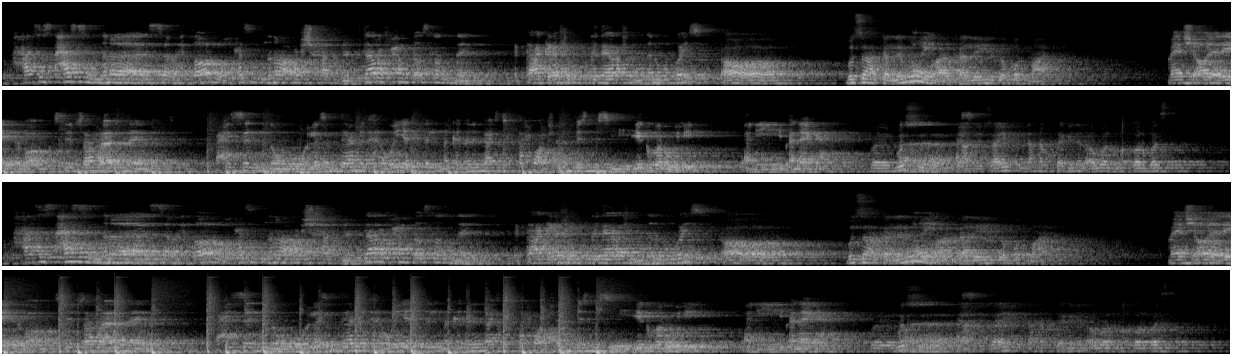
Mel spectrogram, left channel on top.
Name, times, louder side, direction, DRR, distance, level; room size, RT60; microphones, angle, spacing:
voice 1, 0.1-4.7 5.2-7.0 9.1-9.3 11.7-13.8 14.4-19.2 19.7-20.6 21.2-21.9, left 1 dB, 70° left, 0 dB, 1.5 m, -27 dB
voice 2, 7.2-7.9 8.4-10.5 21.0-23.9, left 2 dB, 45° left, 1 dB, 0.6 m, -28 dB
sound 1, 12.3-12.4 12.9-13.9 14.3-15.5 15.8-18.3, right 5 dB, 60° right, 0.3 m, -27 dB
11.5 x 9.4 x 3.3 m, 2.3 s
head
